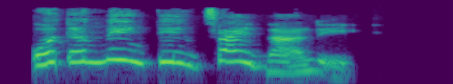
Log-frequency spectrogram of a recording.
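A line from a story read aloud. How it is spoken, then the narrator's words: Crying out. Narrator (Chinese): 他向主呼喊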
